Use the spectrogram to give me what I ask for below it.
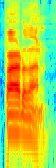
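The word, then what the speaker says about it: perdón: Okay, pardon in Spanish, pardon, PER once and DON at once, so it becomes pardon and you can pronounce it easily.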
